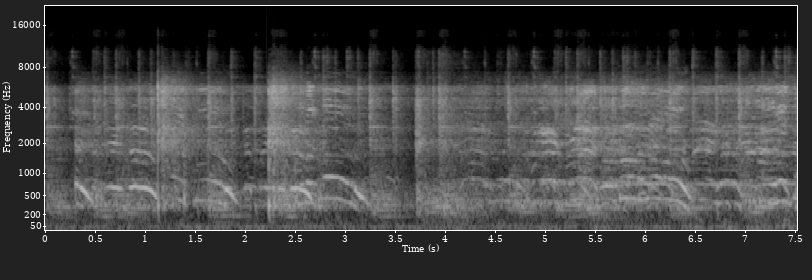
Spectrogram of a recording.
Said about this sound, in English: I want to play a piece of this Spanish news report here, and then we'll come back and we'll translate this and we'll talk about exactly what is happening here. And you can start with this gunfire. Watch.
